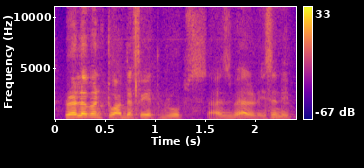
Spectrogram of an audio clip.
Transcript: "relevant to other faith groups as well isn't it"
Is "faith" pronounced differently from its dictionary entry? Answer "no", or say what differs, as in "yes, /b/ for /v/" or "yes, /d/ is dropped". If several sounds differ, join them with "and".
yes, /t/ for /θ/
